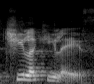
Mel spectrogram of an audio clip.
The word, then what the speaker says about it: chilaquiles: come for me because i'm dumb the proper pronunciation of this dish is chilaquiles okay goodbye something called chiquiles they will typically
